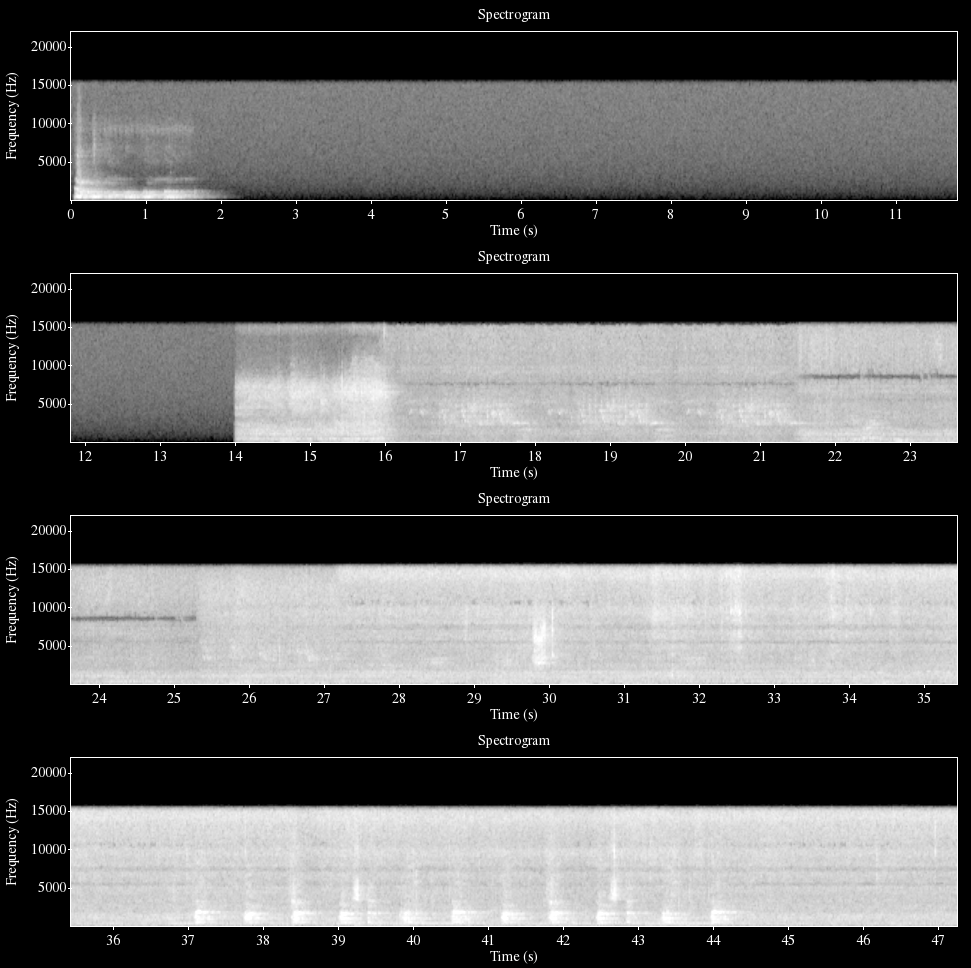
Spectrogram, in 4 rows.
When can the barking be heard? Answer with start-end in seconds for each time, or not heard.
0.0-1.6, 36.6-44.5.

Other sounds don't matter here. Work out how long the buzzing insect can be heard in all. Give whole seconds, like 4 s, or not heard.
33 s.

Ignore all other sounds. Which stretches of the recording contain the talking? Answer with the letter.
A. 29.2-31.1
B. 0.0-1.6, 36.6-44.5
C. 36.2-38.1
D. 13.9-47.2
A.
